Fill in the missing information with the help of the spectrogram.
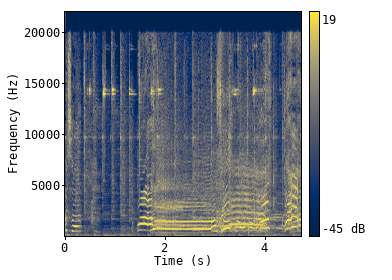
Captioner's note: everyone cheering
